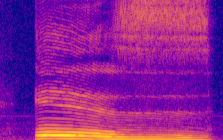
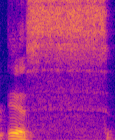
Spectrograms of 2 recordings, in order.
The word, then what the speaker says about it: is: Is. It doesn't matter that it's spelled with an S. It's never is, unvoiced, never. It's always is with a voiced Z.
